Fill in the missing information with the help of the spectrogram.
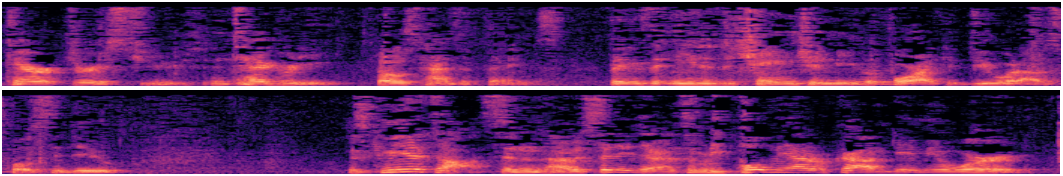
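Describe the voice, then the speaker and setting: In a dull, lo-fi recording from an echoey room, a young church group leader gives a candid informal sermon that pokes fun at himself and imitates the voices he quotes. He talks fast at medium pitch, with slight background noise.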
